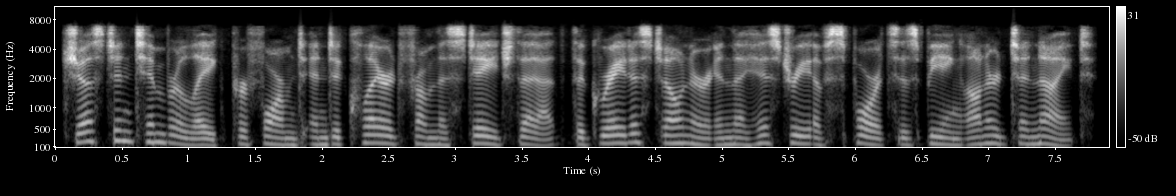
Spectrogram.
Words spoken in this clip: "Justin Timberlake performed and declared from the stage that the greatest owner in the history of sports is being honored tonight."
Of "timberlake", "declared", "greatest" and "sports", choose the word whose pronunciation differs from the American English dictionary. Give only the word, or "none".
none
